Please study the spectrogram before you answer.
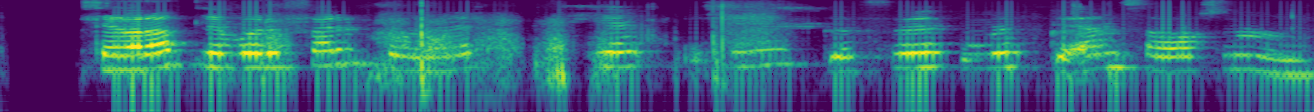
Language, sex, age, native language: Icelandic, male, 11, Icelandic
